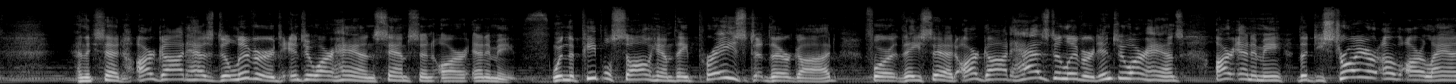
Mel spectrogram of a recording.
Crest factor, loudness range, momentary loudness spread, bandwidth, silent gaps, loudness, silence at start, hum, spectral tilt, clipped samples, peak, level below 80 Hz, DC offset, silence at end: 16 dB; 1 LU; 4 LU; 15.5 kHz; none; -22 LUFS; 0 s; none; -5.5 dB/octave; under 0.1%; -6 dBFS; -80 dBFS; under 0.1%; 0 s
